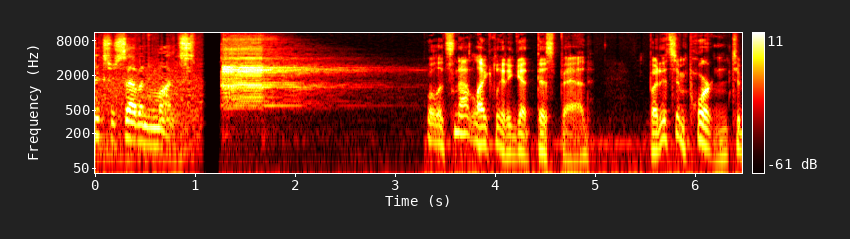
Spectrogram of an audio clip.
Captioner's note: buzzer sounds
